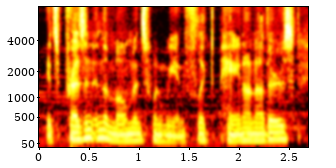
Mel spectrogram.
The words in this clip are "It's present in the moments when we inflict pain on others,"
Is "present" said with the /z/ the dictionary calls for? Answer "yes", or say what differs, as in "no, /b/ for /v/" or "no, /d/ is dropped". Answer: yes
